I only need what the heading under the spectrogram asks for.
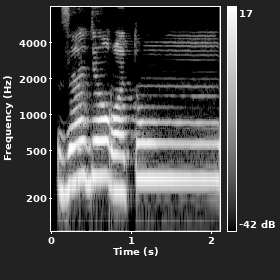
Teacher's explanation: kita angkat pangkal lidah karena ro berharakat fathah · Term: tebal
